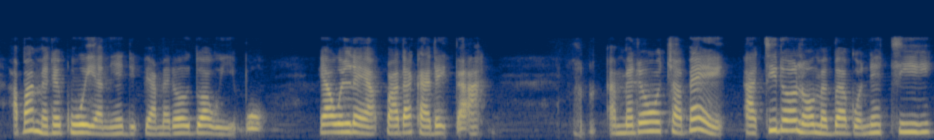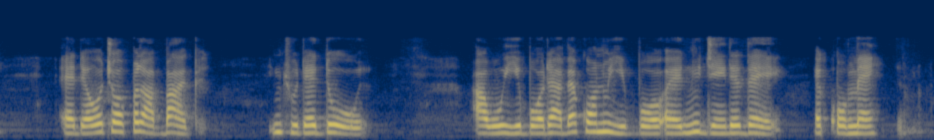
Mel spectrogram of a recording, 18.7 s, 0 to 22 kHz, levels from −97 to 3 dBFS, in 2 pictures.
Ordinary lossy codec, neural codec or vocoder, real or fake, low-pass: AAC, 48 kbps; autoencoder, 22.05 kHz, a latent of 192 numbers a frame, VITS, trained on one speaker; fake; 7.2 kHz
